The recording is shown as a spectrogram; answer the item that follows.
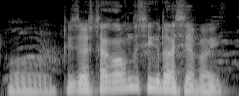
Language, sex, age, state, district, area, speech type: Odia, male, 30-45, Odisha, Kendujhar, urban, spontaneous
